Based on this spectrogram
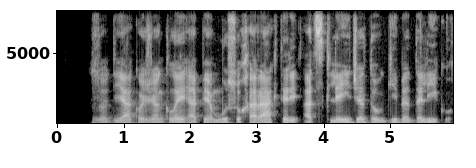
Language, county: Lithuanian, Kaunas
